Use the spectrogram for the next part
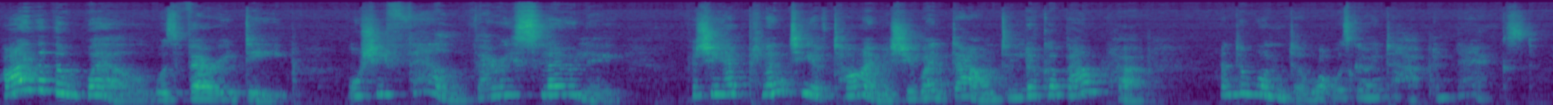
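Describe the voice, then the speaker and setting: A woman narrates a children's storybook in a fairly high, highly varied voice. Her delivery is theatrical and deliberate. The room echoes around her. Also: sing-song. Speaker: storybook reader. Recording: roomy echo, distant microphone.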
